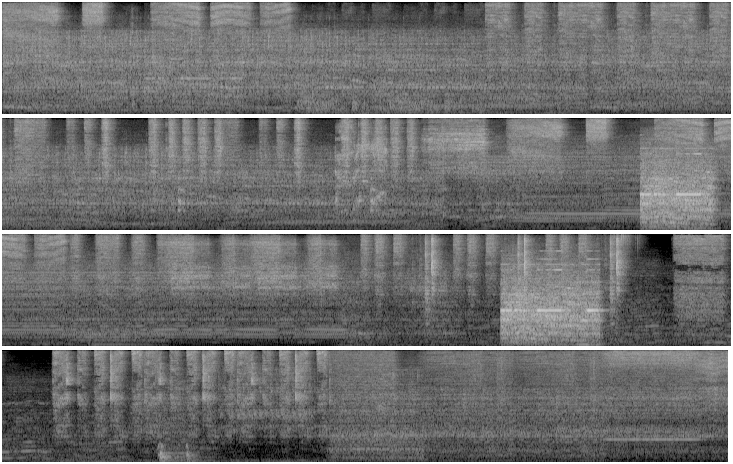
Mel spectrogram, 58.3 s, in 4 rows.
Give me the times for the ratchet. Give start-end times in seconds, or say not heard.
not heard.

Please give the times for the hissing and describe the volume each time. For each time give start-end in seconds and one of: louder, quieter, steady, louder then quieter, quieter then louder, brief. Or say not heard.
0.0-58.2 steady.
